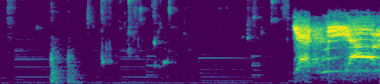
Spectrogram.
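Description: Water pours into a bathtub, a loud steady rush that starts abruptly near the end after a few drips and quiet voiced sounds.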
